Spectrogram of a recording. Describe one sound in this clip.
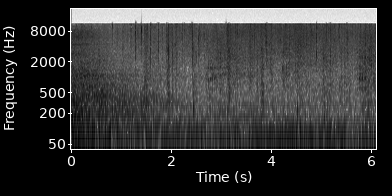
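Footsteps crunch on wet, stony ground.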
